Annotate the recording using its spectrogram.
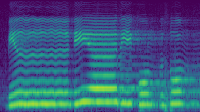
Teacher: Cara membaca gunnah adalah dengan menahan kira-kira sampai 3 ketukan. Jadi tidak boleh terburu-buru ya.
